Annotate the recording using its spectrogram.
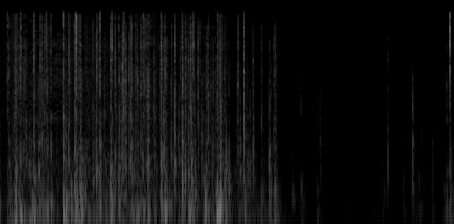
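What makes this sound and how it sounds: A thin, clear, embossed plastic vacuum-seal bag stretched over a mesh microphone dome is tapped, pinched and crinkled by fingertips and nails. Dense, low, crackling crinkles fill the first three seconds, then thin out into a few scattered light taps and crackles separated by near-silence.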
